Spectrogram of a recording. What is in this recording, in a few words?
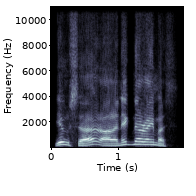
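English male; Pirates Of The Caribbean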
